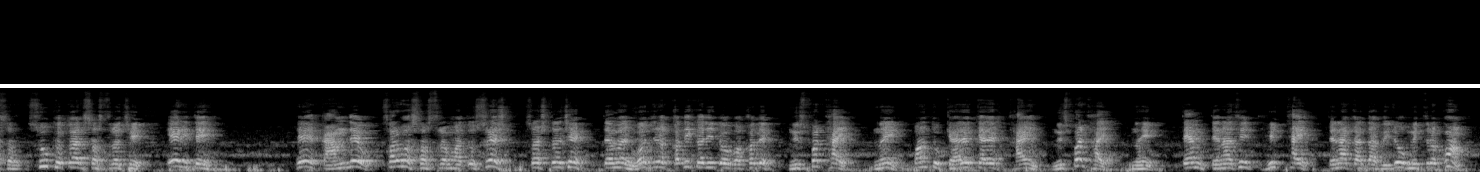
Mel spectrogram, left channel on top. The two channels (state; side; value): silent; left; digital silence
